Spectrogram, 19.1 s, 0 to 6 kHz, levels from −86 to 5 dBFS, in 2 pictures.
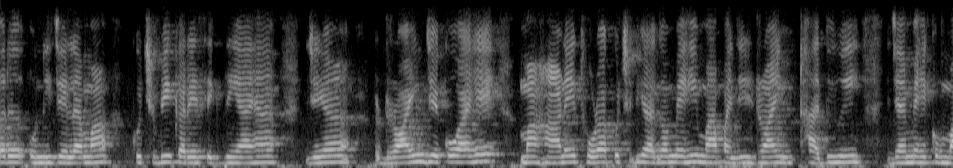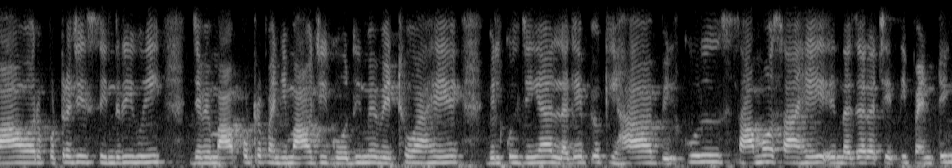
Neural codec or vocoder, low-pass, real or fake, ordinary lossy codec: none; 5.4 kHz; real; Opus, 24 kbps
